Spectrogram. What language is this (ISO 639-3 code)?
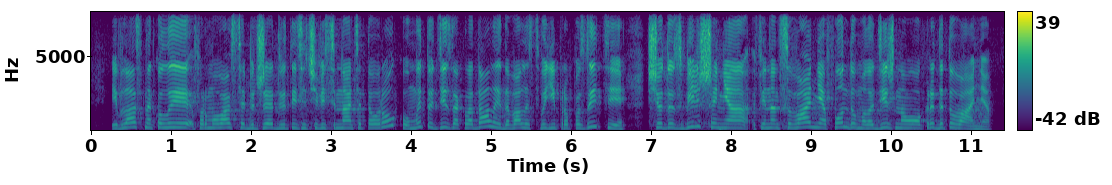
ukr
